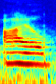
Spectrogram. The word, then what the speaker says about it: aisle: debris and i'll the bride walk down the aisle so an s can be a little bit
